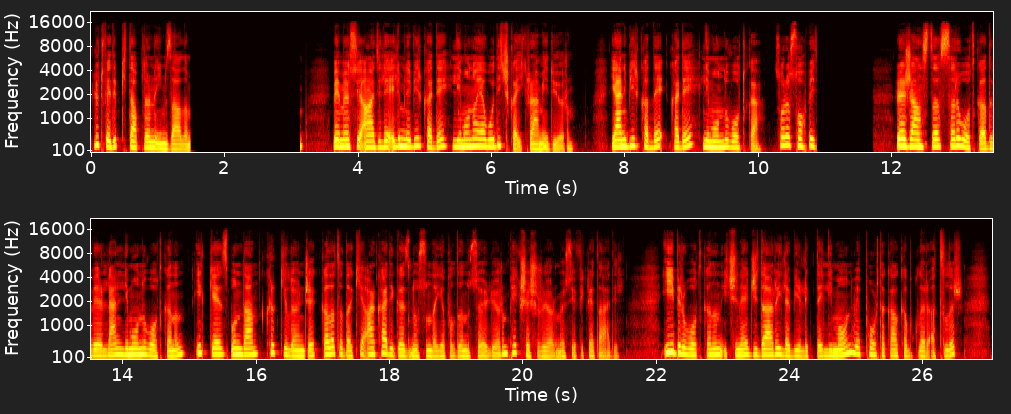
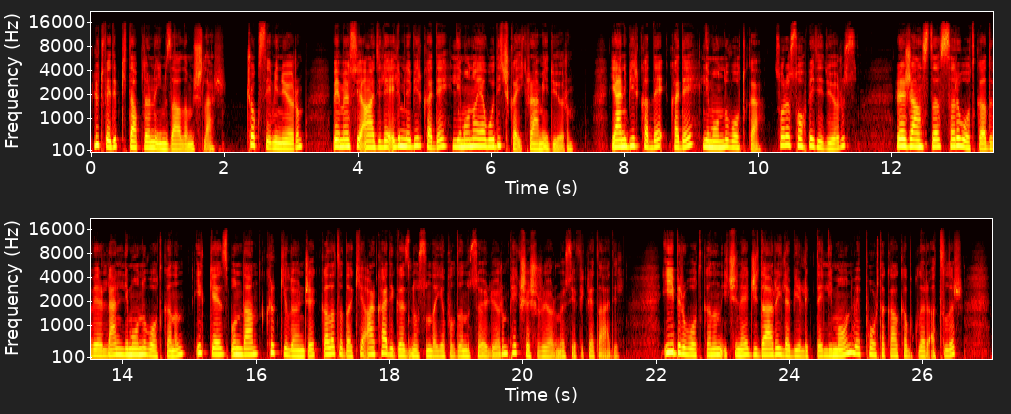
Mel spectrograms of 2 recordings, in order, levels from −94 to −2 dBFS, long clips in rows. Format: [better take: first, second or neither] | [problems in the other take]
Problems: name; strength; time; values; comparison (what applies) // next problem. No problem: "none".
second | audio cutting out; at 1.5 s for 1.5 s and at 11 s for 1 s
